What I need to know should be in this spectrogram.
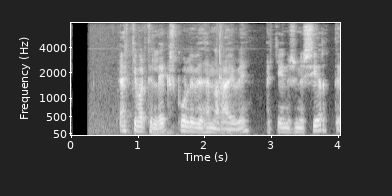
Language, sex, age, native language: Icelandic, male, 60-69, Icelandic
